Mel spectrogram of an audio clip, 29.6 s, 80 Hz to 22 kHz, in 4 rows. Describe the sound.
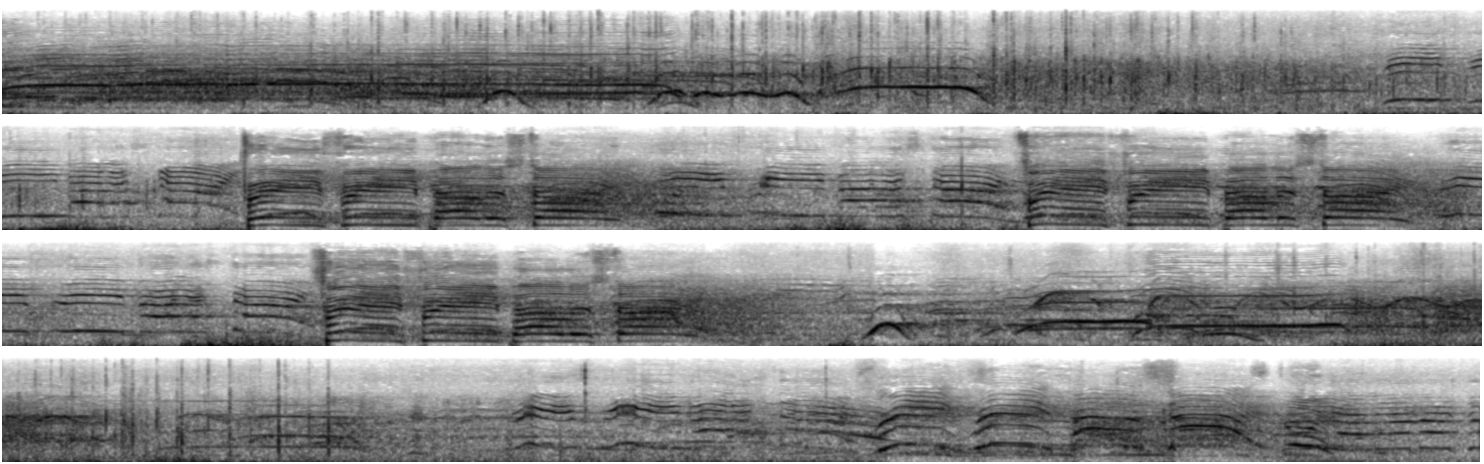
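A large outdoor crowd at a Gaza solidarity rally and march in Victoria on November 26, 2023 cheers and shouts together, with rhythmic chanting voices rising and falling over a steady wash of noise, loud throughout.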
